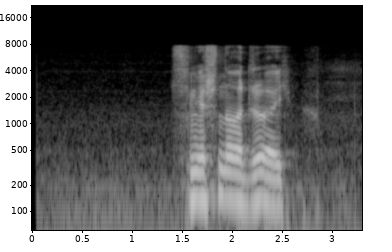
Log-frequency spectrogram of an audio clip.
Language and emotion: Russian, positive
